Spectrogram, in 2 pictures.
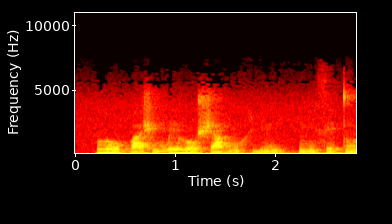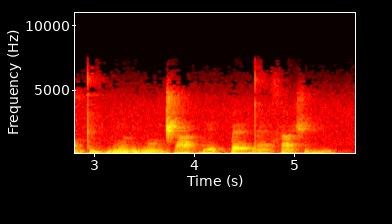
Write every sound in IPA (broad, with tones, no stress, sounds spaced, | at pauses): l o˦ b a˧ ʃ ĩ˧ w e˦ l o˦˨ ʃ a˧ b ũ˨ h i˧ ɾ ĩ˨ ɾ i˨˦ k͡p ĩ˦ s e˧ t ũ˦ t i˧ b ĩ˦ l i˧ ɾ ũ˧ d͡ʒ a˨ ɡ͡b e˧ k͡p ɛ˧ d ɛ̃˧ s ã˧ ʃ i˨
